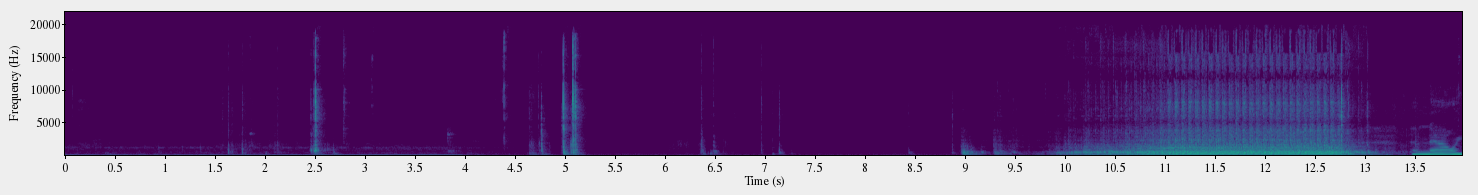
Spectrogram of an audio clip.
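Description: A sewing machine stitches fabric along a marked line on a sewing project, running in one continuous burst of about three seconds after a stretch of quiet clicks and handling noises.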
